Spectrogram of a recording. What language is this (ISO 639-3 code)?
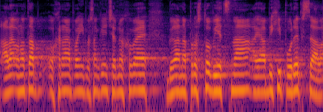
ces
